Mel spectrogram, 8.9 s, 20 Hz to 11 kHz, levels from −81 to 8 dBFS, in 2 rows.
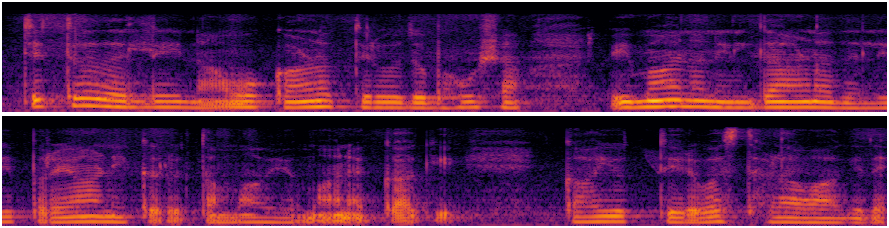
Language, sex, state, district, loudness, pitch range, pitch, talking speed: Kannada, female, Karnataka, Raichur, -17 LUFS, 145-170 Hz, 160 Hz, 75 wpm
